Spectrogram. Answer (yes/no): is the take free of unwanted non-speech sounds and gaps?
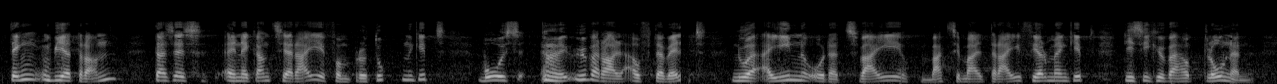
no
